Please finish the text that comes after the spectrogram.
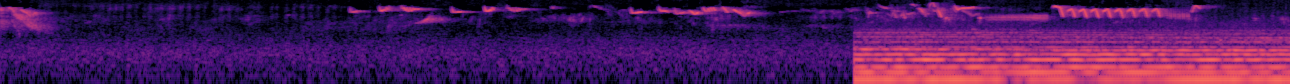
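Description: Swallow song: quick, high, musical twittering chatter in bursts with a buzzy trill near the end; a loud, steady droning hum joins partway through beneath the birdsong.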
